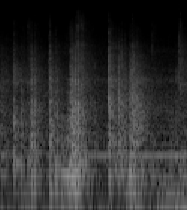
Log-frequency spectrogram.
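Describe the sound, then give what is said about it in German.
Antique wooden floorboards creak and knock under slow footsteps indoors as people walk around: several dull thuds mixed with drawn-out groaning creaks, fairly quiet, with no one talking. “was man hier eben auch äh, immer hört, ist der schöne Holzboden, äh, der antike Holzboden”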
